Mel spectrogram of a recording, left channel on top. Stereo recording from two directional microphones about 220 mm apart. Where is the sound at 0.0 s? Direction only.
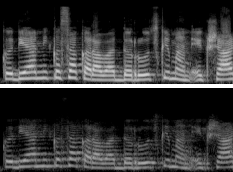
45° left (ahead or behind).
